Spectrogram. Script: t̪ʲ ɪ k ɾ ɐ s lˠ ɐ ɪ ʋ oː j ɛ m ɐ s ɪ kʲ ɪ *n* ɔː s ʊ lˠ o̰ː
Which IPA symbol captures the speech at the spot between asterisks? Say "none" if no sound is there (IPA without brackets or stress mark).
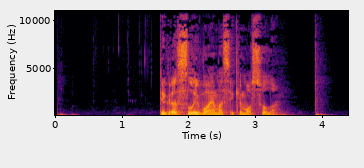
m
